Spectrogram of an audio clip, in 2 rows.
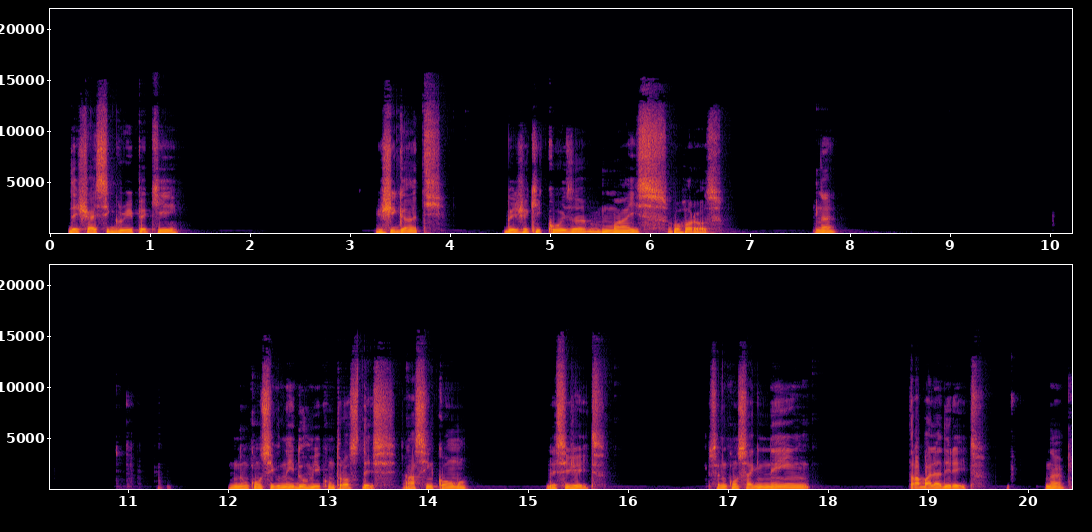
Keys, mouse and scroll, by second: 1.1-1.6 drag, 2.5 click, 3.3 click, 3.6 click, 3.9 click, 6.9 click, 8.9 click, 10.0 Escape, 10.2 Escape, 10.7 o, 11.1 Return, 13.2-13.7 drag, 14.4 click, 15.2 click, 15.6 click, 17.7 click, 19.6 Escape, 20.0-20.4 typing.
